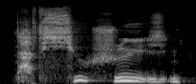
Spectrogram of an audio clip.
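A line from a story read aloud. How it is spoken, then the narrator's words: Whisper. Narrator (Russian): прошептал Ипполит Матвеевич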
